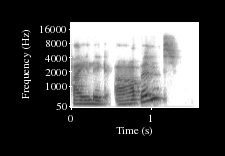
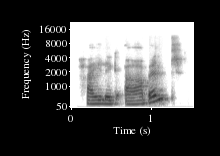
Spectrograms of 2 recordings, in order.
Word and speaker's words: Heiligabend: Christmas Eve is Heiligabend. Heiligabend.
